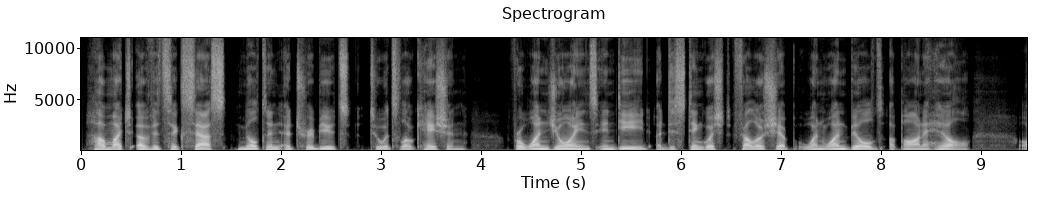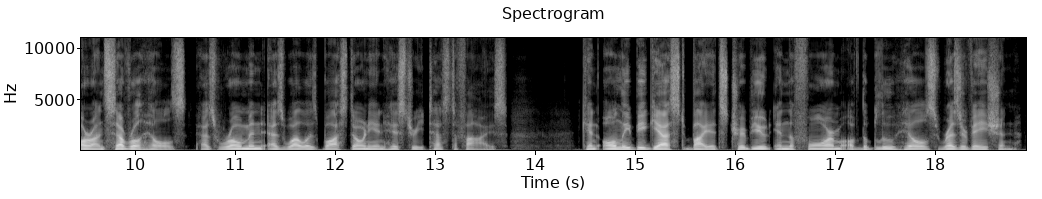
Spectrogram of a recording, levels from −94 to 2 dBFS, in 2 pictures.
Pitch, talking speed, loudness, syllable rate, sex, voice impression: 105 Hz, 150 wpm, -22 LUFS, 5.0 syllables/s, male, masculine, adult-like, tensed, powerful, bright, clear, fluent, cool, calm, wild, lively, slightly kind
